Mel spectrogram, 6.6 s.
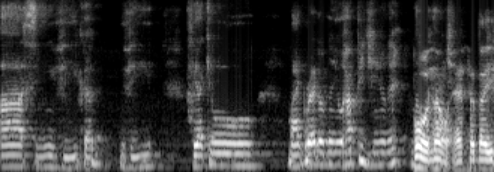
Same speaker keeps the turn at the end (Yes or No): No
